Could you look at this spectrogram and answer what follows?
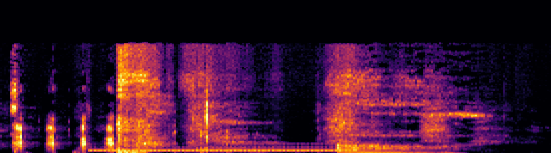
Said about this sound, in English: Why is my mother's cell phone ringing?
